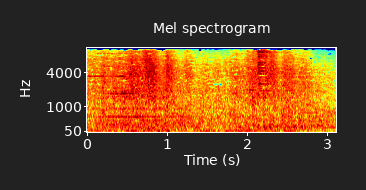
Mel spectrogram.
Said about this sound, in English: Yep, that's the sound of a CSX train doing its part to move the economy forward.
